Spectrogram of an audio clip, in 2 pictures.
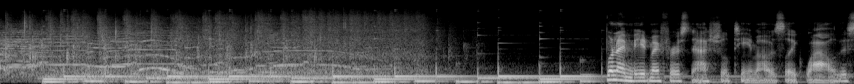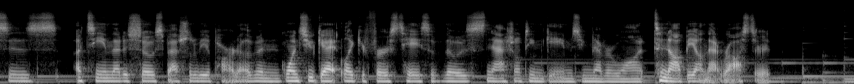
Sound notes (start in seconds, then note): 1.9 cheering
